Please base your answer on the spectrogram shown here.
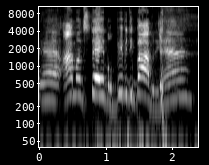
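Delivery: high, loud hammed-up Italian accent; goofy Italian accent with a shout. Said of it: "a half Italian accent".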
